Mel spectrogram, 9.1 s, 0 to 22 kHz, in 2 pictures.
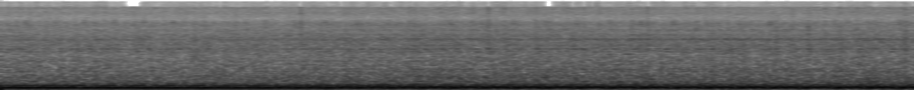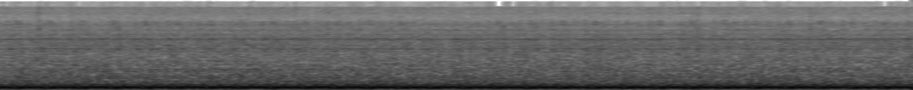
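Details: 2018 Ford Mustang GT V8 idling after sitting a few hours: fast, even light tick, about three per second, over a deep steady idle, heard from the lower engine on the passenger side only. Owner doubts bottom-end failure and suspects the engine is just noisy; source unknown.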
